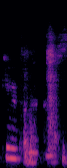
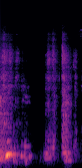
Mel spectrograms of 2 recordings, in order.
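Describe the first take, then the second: First: Breathy whispered repeat of care for us; whispered echo. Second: Bursting out higher and louder with a laugh on care; laughing loudly, she repeats her motto to viewers. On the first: Soft whisper. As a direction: she echoes her own motto to viewers in a whisper. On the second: Loud laughing call. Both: Pretend.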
